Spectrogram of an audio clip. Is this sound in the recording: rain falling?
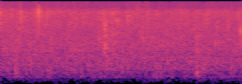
yes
